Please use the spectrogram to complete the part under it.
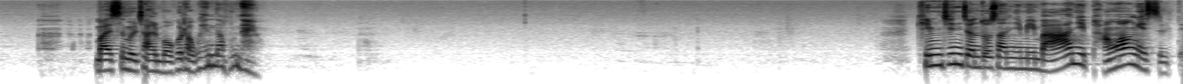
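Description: A middle-aged woman speaks expressively into a microphone, close by.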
